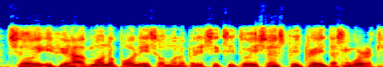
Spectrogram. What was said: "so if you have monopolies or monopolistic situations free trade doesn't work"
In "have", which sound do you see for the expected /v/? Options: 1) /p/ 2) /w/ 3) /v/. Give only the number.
3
